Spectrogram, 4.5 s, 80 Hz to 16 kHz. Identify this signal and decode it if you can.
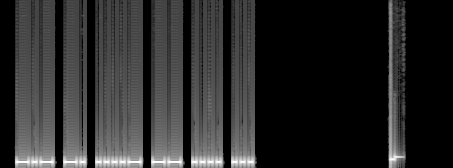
Morse code, heard as a keyed tone, about 30 wpm, 700 Hz. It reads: KN4MHS
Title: USA Call Signs - 2x Character Spacing - 30wpm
